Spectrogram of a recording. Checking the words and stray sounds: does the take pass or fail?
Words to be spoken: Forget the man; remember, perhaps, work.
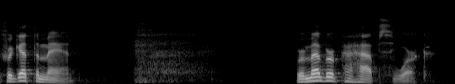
fail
